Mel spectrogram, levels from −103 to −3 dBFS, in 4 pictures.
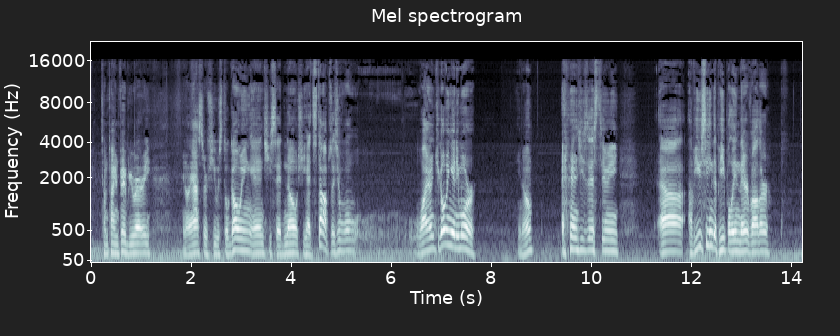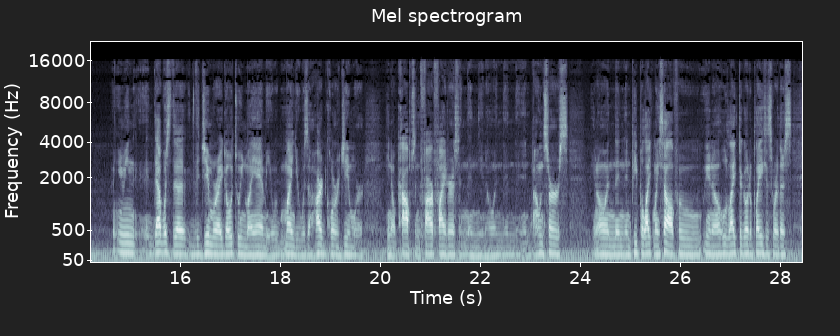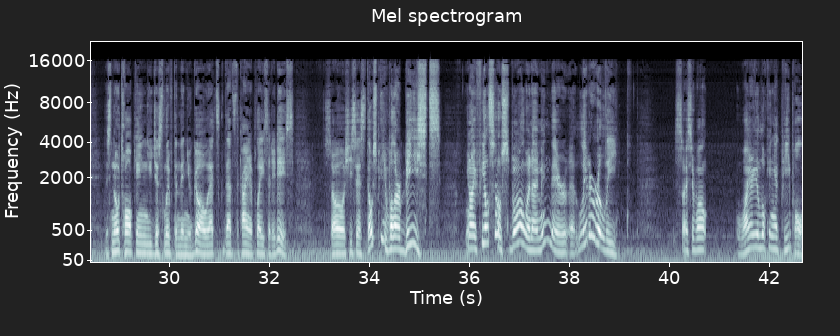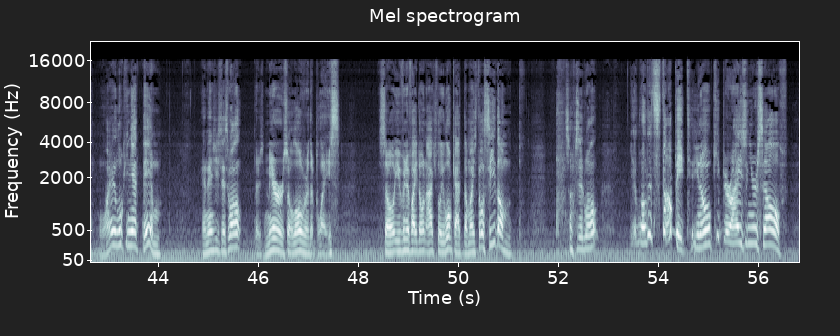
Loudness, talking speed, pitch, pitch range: -17 LUFS, 205 wpm, 135 Hz, 125-165 Hz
